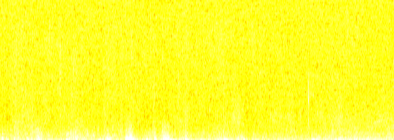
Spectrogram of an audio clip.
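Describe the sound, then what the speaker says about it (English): Steady rain pours down with low rolling thunder during a battle in the Third Age Total War game, a wide wash of rainfall and wind with deep rumbles swelling midway, no voices. "Damn, I hope this rain stops."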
